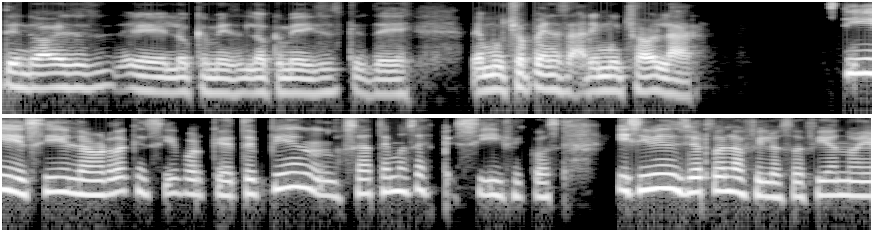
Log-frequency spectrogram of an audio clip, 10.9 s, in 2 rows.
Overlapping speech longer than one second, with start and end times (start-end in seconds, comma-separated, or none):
none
